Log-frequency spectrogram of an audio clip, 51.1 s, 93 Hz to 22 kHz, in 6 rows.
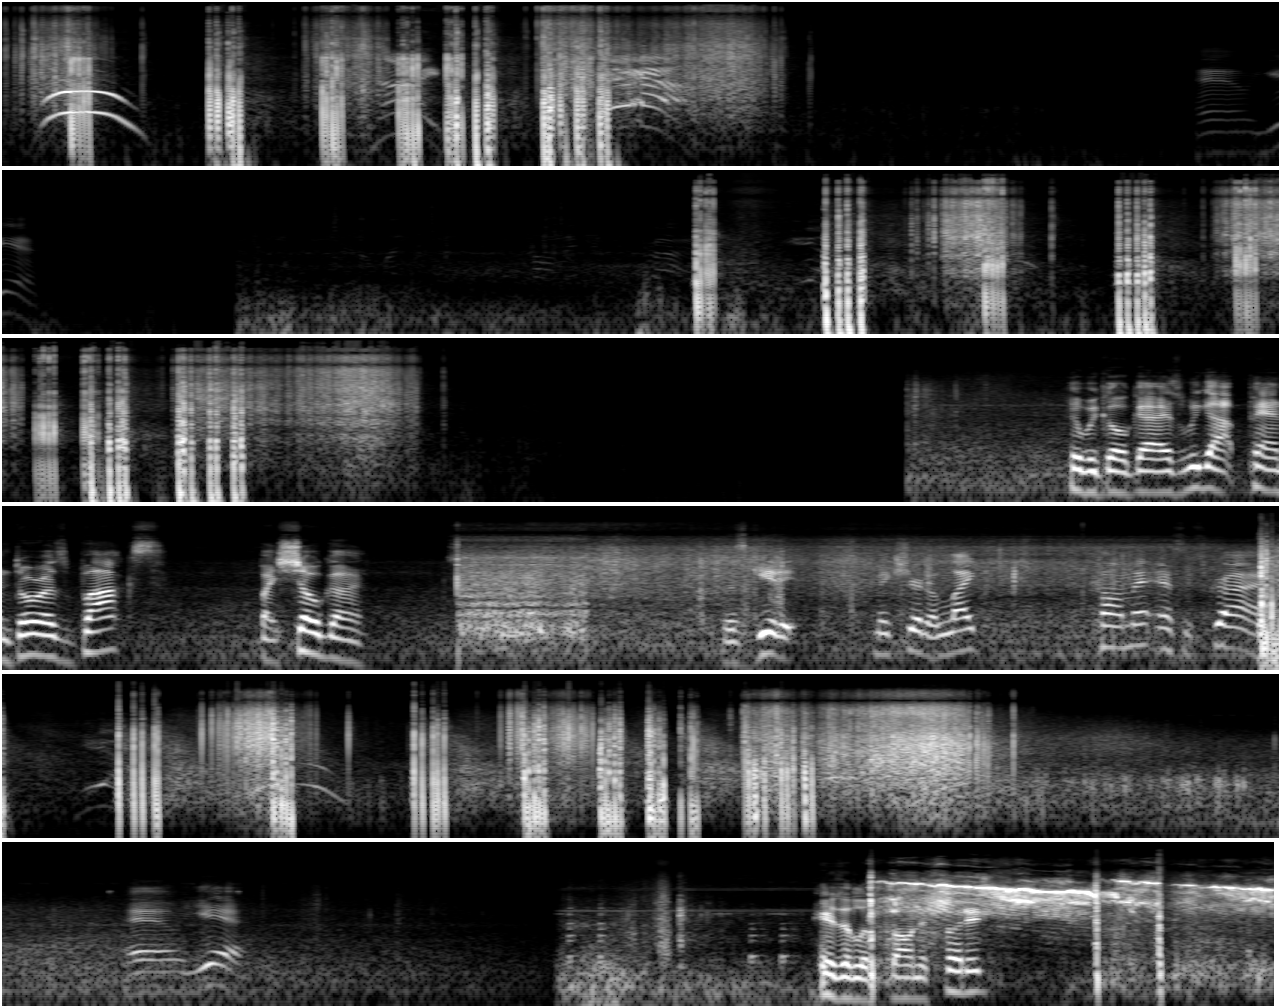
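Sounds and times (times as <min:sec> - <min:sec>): firework bangs: 0:00.0 - 0:05.4, 0:13.2 - 0:20.0, 0:28.6 - 0:43.3, 0:48.2 - 0:51.0
firework crackling: 0:00.0 - 0:05.4, 0:13.2 - 0:20.0, 0:28.6 - 0:42.0, 0:48.2 - 0:51.0.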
